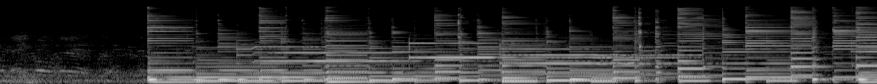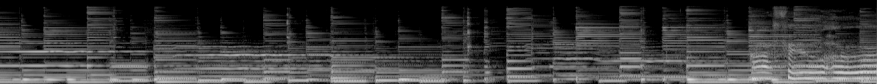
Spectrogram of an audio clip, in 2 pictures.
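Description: Acoustic guitar opening a slow country song, chords played over a moving bass line. It starts suddenly about a second and a half in, after a brief quiet, low murmur.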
